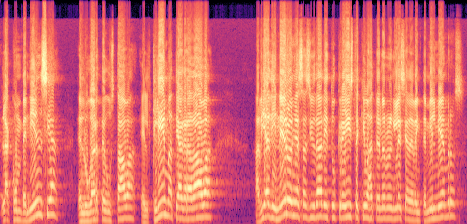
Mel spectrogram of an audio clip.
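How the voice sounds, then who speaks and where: Male preacher, Salvadoran accent, higher pitch, emphatic sermon delivery. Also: a bit bright, smooth. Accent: Salvadoran Spanish. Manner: emphatic, asks the listeners rhetorical questions.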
